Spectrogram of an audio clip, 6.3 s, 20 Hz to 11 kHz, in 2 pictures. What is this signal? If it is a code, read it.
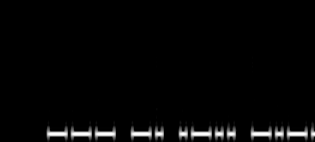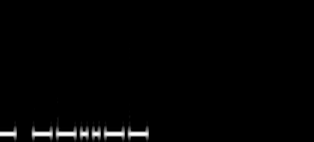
Morse code, heard as a keyed tone, about 20 wpm, 700 Hz. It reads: ONLY,
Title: 4x Word-Spacing - Sentences from Top 300 Words - 20wpm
